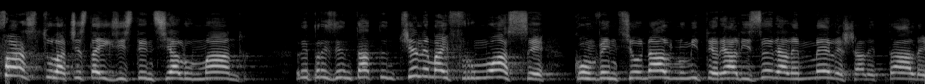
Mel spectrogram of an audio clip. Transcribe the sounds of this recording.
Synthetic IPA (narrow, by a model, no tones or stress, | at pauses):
fast̪ulat͡ʃe̞st̪aeɡzist̪e̞nt̪sialuman | re̞pɾe̞ze̞nt̪at̪ɨnt͡ʃe̞le̞majfɾumoase̞ko̞nve̞nt̪sio̞nalnumit̪e̞ɾealizəɾʲale̞me̞le̞ʃiale̞t̪ale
